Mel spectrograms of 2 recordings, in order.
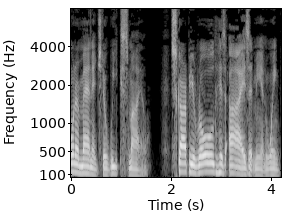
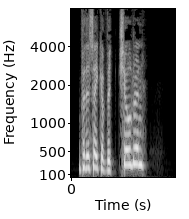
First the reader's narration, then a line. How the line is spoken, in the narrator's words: the bald man pleaded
